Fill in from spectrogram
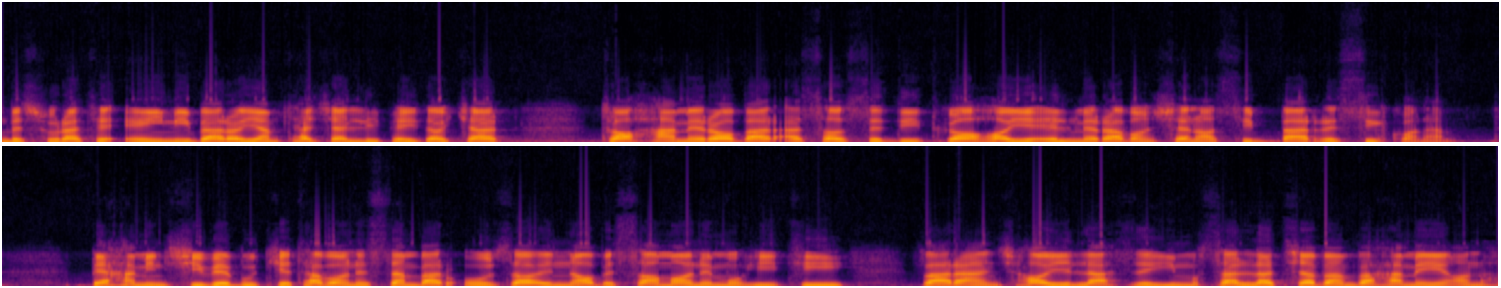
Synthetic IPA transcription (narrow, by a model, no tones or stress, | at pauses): be̞suːɾæt̪ʰeʔejniːbæɾɒːjæmt̪ʰæd͡ʒælːiːpʰe̞jd̪ɒːcʰæɾd̪̥̚ | t̪ʰɒːhæme̞ɾɒːbæɾʔæ̰sɒːse̞d̪iːd̪ɡɒːɦɒːje̞elme̞ɾævɒnʃe̞nɒːsiːbærːesiːkʰo̞̰næ̰m | b̥e̞ɦæminʃiːve̞buːd̪̥cʰe̞t̪ʰævɒːne̞st̪æmbæɾoːzɒːe̞nɒːbe̞sɒːmɒːne̞mo̞ɦiːt̪ʰiː | væɾæːnd͡ʒɦɒːje̞læhze̞iːmo̞sælːæt̪ʃævæmvæɦæme̞jeɒːnɦ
